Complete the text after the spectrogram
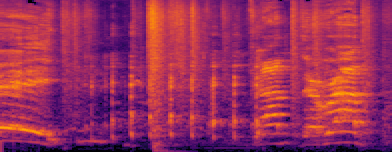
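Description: Cardboard packaging rustles and tears.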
